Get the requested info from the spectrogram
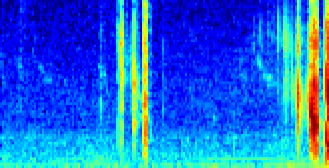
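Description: Adhesive tape being pulled off its roll: three short crackles a little over half a second in, then a louder rip starting near the end.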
